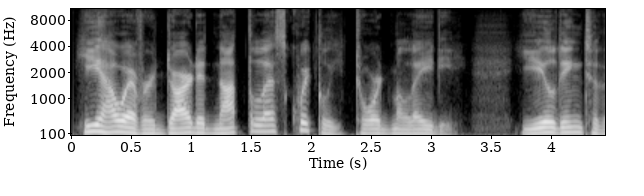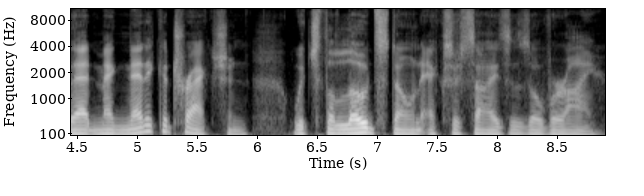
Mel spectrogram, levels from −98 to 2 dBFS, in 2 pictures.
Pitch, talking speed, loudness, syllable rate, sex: 110 Hz, 135 wpm, -19 LUFS, 4.9 syllables/s, male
